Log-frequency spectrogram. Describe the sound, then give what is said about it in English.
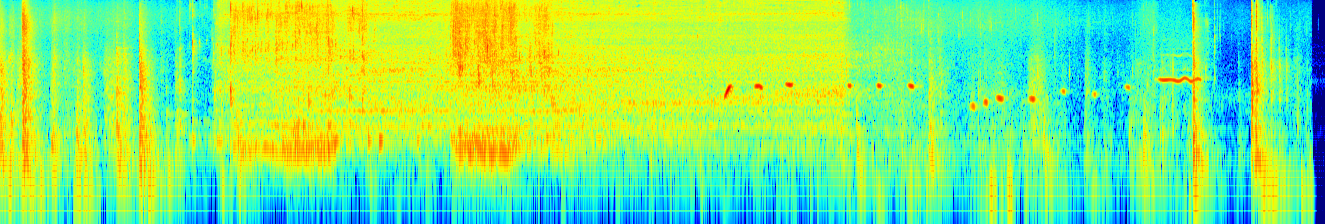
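A tap gushes steadily for about six seconds with a surge partway through, filling a glass with drinking water, followed by a few light clinks and thunks. “I didn't get a drink of water.”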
